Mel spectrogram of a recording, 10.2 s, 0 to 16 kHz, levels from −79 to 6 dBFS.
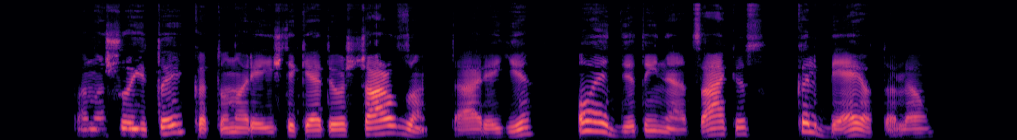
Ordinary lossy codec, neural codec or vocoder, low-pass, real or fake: AAC, 96 kbps; none; 14.4 kHz; real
